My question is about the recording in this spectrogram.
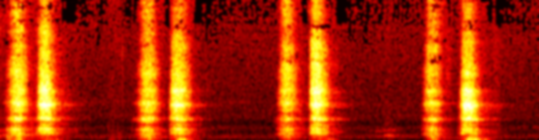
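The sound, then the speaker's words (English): A person imitates a sick child's strained, labored breathing: four paired, gasping inhale-exhale bursts in a slow, regular rhythm, fairly loud, with brief quiet pauses between each pair. “I'm going to give you a little example of Raymond's breathing, just to give you an idea of what we were living with.”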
